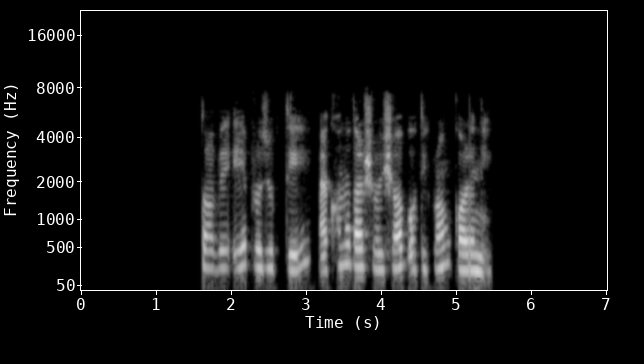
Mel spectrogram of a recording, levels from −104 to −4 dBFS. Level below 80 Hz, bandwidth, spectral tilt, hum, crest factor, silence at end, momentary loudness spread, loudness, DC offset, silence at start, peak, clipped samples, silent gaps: -76 dBFS; 7.6 kHz; -5.5 dB/octave; none; 22 dB; 1.55 s; 9 LU; -29 LUFS; under 0.1%; 1.6 s; -10 dBFS; under 0.1%; 2.63-2.72 s, 3.11-3.16 s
